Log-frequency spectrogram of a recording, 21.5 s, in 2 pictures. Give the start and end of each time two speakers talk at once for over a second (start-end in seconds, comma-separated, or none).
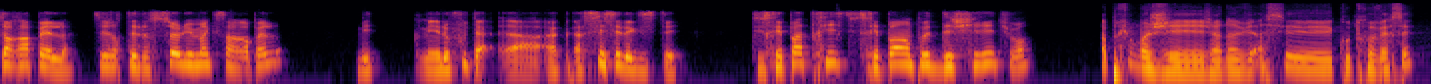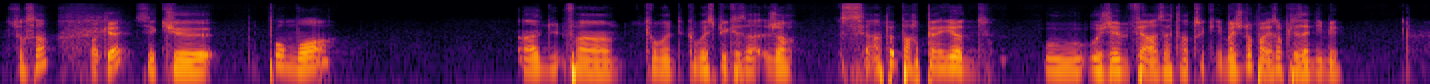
none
